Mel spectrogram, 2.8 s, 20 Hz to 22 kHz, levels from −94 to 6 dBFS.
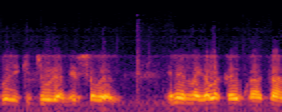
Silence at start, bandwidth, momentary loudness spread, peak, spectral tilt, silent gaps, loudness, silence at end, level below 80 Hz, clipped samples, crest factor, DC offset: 0 s; 4.4 kHz; 7 LU; -4 dBFS; -6.5 dB/octave; none; -16 LUFS; 0 s; -56 dBFS; under 0.1%; 12 dB; under 0.1%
